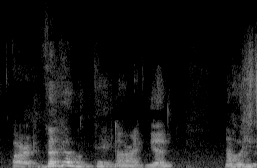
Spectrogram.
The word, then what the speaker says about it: Vagante: First off, you gotta say it like it's an Italian dish. You gotta call it a Vagante. Alright, Vagante.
